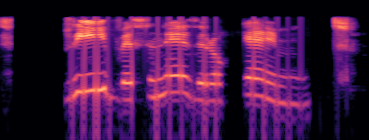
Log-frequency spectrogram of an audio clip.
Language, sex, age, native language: Icelandic, female, 9, Icelandic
